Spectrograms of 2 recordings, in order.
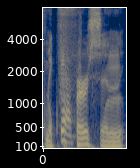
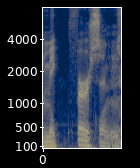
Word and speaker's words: McPherson: was so polite that when I mispronounced his name for years, he never told me. And somebody else had to say, there's no fear in McPherson.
